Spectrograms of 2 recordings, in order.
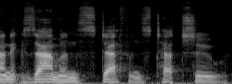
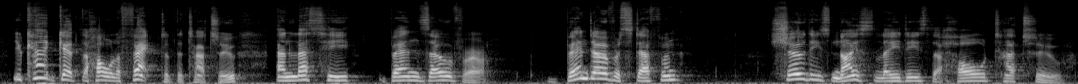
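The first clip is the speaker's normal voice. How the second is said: higher, playful teasing; mischievous host showing off; teasing man's voice; 7 semitones higher than usual. Acted. Brian shows the tattoo off to the ladies, playful.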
